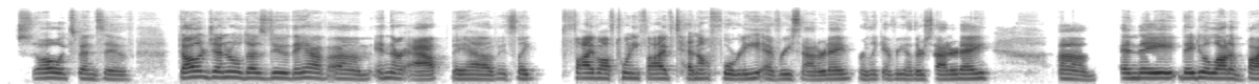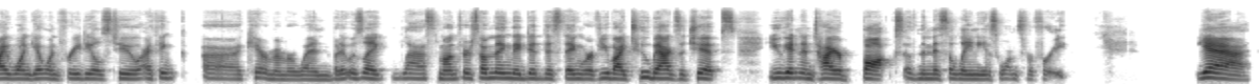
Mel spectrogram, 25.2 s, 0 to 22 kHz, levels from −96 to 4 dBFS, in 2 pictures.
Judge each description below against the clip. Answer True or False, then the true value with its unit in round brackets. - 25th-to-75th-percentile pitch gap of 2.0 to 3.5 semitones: True (2.5 semitones)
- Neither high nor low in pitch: False (195 Hz)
